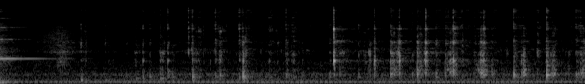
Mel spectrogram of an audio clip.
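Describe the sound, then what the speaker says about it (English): Gravy mix is stirred into water with a utensil in a bowl, giving a run of quick, light clinks and scrapes that grow busier toward the end, over a low steady hum. "So putting the water in, we're going to stir it up."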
